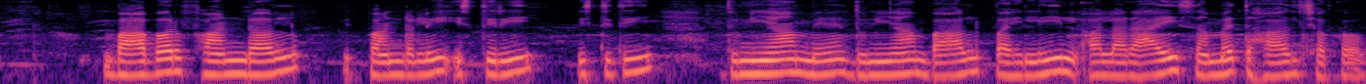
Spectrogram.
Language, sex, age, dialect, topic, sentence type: Magahi, female, 25-30, Northeastern/Surjapuri, banking, statement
